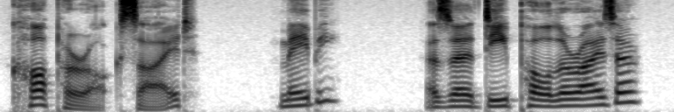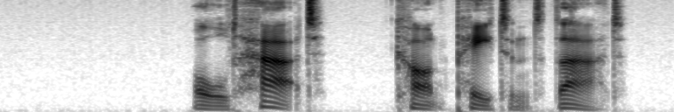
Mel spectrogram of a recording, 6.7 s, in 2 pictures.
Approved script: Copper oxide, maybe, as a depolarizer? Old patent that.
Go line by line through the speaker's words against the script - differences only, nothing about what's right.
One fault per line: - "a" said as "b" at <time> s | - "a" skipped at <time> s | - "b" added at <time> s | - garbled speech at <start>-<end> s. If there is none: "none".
- "hat can't" added at 4.6 s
